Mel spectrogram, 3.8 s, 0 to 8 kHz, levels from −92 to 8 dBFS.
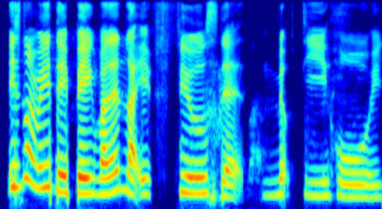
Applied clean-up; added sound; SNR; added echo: neural mask model Resemble Enhance denoiser.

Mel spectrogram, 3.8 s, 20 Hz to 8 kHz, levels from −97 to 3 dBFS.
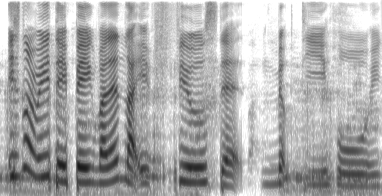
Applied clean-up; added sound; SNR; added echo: neural mask model RNNoise.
